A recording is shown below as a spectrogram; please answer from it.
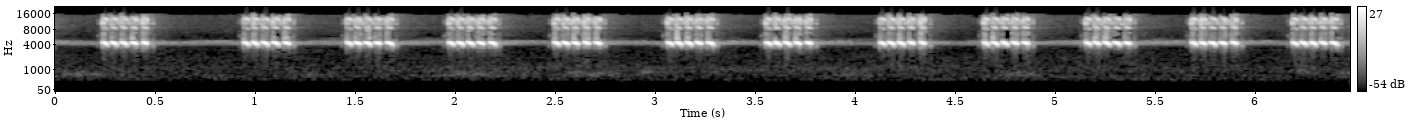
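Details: A cricket at night giving clear, loud chirps, each a quick burst of four or five high pulses, repeated about twice a second with near silence between.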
